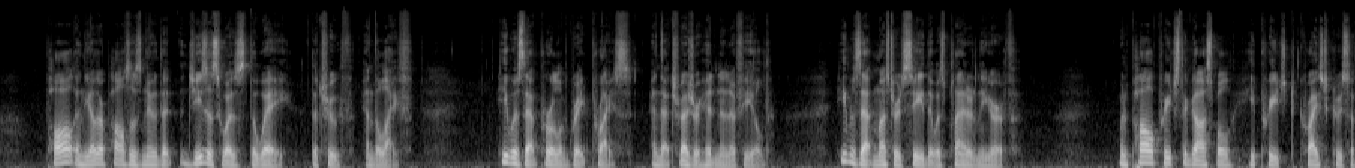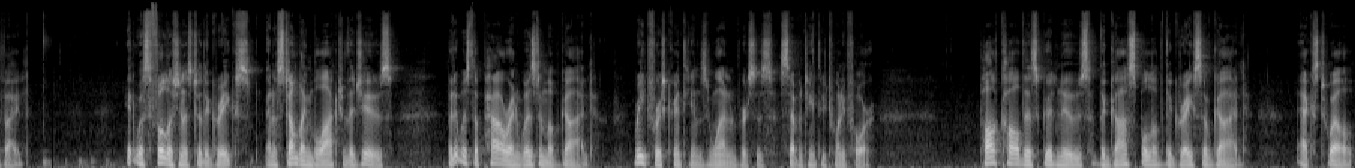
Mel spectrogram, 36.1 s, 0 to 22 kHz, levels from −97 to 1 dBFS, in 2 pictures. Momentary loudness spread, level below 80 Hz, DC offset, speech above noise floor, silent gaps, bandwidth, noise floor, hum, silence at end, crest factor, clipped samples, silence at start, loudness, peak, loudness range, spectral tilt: 12 LU; -52 dBFS; under 0.1%; 35 dB; none; 16 kHz; -65 dBFS; none; 0.05 s; 22 dB; under 0.1%; 0.65 s; -30 LUFS; -10 dBFS; 5 LU; -5.5 dB/octave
